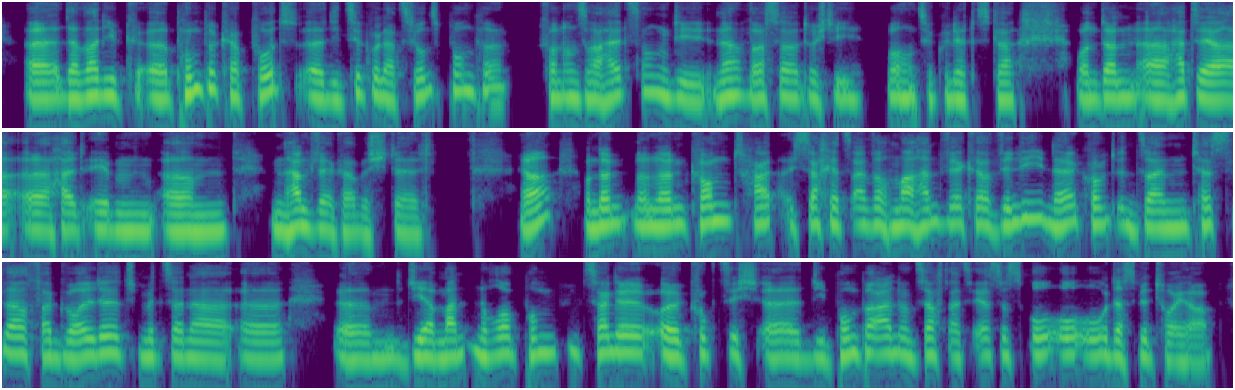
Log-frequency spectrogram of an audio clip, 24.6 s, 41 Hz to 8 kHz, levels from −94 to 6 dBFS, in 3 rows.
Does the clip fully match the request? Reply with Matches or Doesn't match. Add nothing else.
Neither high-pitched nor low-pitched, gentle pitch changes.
Doesn't match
